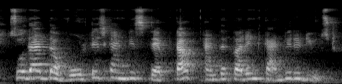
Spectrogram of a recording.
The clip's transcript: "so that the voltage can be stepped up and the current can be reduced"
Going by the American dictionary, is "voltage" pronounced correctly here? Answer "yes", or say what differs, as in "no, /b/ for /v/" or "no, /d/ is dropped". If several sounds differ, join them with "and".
yes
